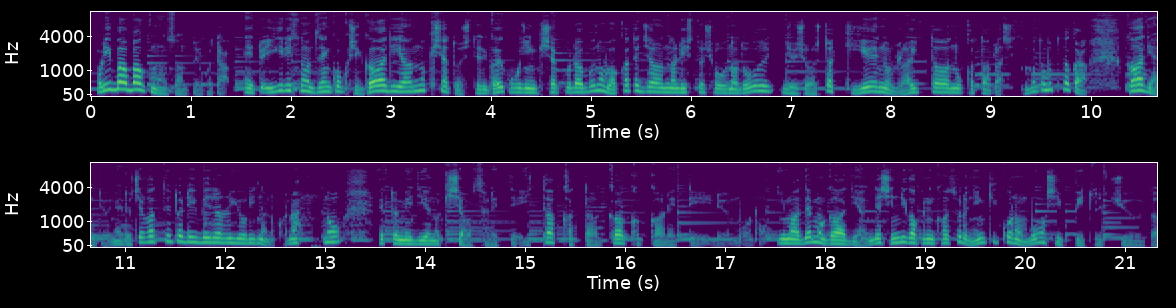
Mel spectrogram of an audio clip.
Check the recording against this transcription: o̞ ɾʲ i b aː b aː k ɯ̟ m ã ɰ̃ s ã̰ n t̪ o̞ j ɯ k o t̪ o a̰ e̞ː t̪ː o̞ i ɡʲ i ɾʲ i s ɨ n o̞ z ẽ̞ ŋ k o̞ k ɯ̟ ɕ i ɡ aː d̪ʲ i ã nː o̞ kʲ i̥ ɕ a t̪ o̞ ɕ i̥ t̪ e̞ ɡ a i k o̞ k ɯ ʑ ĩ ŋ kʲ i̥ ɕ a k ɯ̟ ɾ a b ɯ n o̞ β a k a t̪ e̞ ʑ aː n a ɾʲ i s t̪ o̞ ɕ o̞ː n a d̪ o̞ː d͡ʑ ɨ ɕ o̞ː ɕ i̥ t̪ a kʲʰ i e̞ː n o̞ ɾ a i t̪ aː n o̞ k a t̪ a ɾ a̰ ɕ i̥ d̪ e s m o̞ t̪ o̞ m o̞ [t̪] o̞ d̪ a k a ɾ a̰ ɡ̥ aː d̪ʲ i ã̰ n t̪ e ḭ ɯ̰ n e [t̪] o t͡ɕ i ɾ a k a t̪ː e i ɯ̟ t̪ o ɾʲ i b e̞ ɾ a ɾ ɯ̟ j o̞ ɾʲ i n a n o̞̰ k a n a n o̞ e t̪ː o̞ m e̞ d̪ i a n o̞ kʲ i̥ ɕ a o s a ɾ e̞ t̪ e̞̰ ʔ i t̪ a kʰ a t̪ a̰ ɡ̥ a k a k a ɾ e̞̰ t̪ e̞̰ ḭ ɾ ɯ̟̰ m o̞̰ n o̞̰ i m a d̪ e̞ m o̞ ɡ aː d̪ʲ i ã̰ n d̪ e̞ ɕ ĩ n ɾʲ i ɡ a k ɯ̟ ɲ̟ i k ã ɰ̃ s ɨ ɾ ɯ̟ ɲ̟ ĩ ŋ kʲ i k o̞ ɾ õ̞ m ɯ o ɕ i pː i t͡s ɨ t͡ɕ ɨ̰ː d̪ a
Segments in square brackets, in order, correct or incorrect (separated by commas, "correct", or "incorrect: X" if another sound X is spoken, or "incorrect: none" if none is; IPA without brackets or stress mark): correct, incorrect: d̪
